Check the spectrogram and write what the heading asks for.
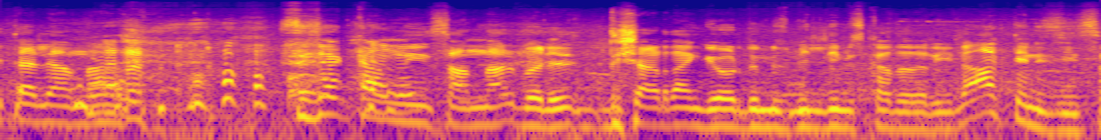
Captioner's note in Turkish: kahkaha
